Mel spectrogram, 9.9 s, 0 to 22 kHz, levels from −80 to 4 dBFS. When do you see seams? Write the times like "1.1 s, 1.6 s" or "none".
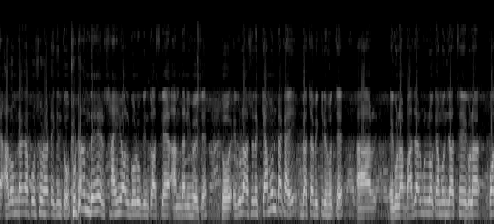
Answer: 1.4 s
